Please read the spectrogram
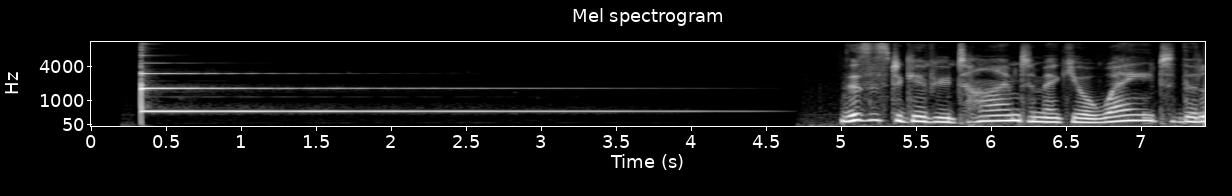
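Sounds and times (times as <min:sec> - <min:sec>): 
single clear bell ringing: 0:00.4 - 0:04.1
speech: 0:05.0 - 0:07.4.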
